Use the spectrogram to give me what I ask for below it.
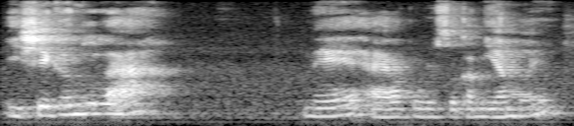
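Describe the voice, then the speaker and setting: A woman's voice: lowish voice, moderate pace. A woman, a podcast interview guest telling her life story in an earnest, reflective, rambling way. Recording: echoey room with faint ambient noise.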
